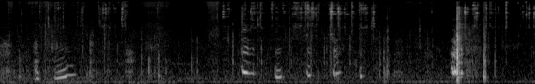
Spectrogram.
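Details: A red fox trying to get a chipmunk makes short, high, whiny yelps that rise and fall, with a person talking nearby.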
